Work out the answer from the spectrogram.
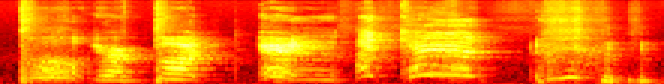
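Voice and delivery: high slow pleading squeak; high squeaky dub. Pretend. Dubbing the manga argument in the stall, high squeak. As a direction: squeal it in mock panic.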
